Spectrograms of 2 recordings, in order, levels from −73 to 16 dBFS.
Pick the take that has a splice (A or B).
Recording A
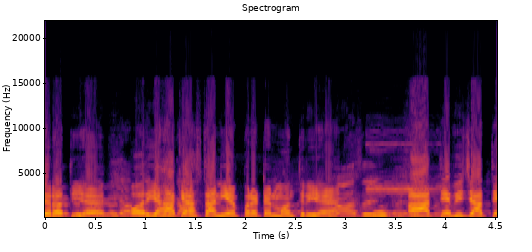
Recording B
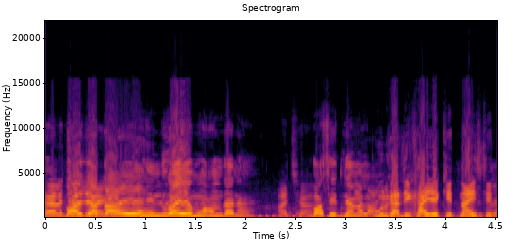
B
